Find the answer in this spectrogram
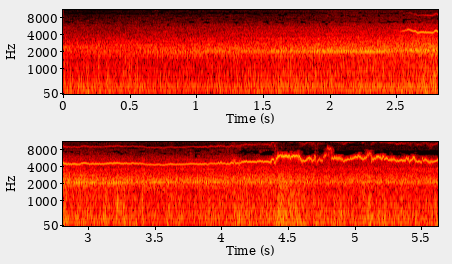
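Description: Honda motorcycle engine running at road speed while riding, with wind noise on the microphone. A high thin whistle comes in about halfway and wavers upward near the end.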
